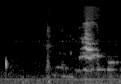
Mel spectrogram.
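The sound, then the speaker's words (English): A cat lets out a single drawn-out meow, fairly quiet, with a faint click and a soft knock just before it and no one talking. “So, that fucking cat.”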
